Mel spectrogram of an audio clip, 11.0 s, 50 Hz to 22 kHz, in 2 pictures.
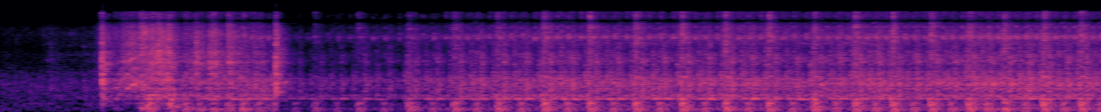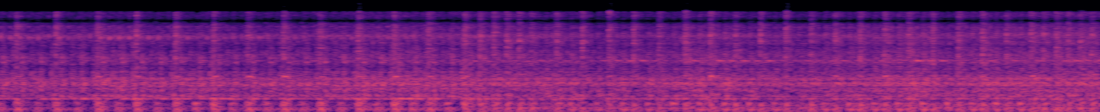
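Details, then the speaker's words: Briggs & Stratton 3.5 HP engine, little used, after freeing a jammed choke and fixing the carburettor: catches after a short pull and settles into a steady, even fast putter with no misses or knocks, running healthy. "it's killing you still me sounds good look get all Briggs & Stratton light it's Mikey she runs awesome beautiful"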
